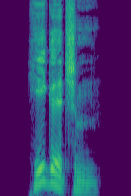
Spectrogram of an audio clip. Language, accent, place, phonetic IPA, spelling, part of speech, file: German, Germany, Berlin, [ˈheːɡl̩ʃm̩], hegelschem, adjective, De-hegelschem.ogg
- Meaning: strong dative masculine/neuter singular of hegelsch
